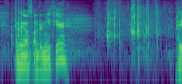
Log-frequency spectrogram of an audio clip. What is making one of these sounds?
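A small cardboard box is opened with soft rustles and clicks.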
